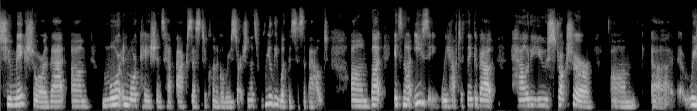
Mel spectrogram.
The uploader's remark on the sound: In this 9 minute webinar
